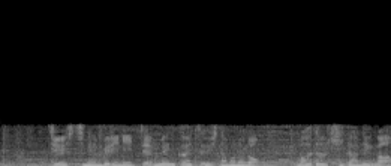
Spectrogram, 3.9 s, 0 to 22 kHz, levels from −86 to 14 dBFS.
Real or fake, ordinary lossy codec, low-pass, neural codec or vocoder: fake; none; 5.4 kHz; vocoder, 44.1 kHz, 80 mel bands, Vocos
